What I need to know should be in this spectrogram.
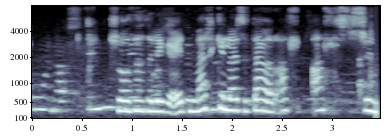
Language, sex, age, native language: Icelandic, female, 13, Icelandic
